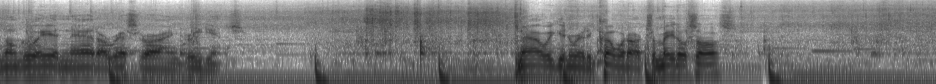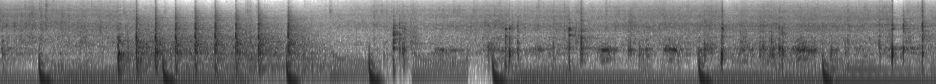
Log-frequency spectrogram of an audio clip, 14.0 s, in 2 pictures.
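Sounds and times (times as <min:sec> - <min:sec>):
food sizzling in a skillet: 0:00.0 - 0:14.0
wooden spoon scraping: 0:02.5 - 0:03.9, 0:10.0 - 0:14.0
low thumps: 0:07.4 - 0:10.0.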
